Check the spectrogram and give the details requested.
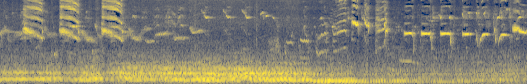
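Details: Chinese hwamei kept in a cage, newly moulted and big-bodied, delivering loud, rich whistled phrases, some rapid and trilled, others sliding up and down, in bursts at the start and again near the end, over background music and a low hum.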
